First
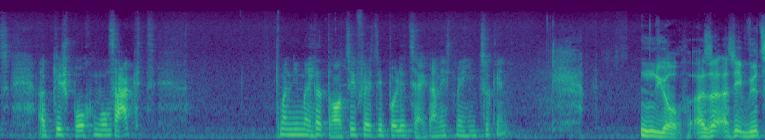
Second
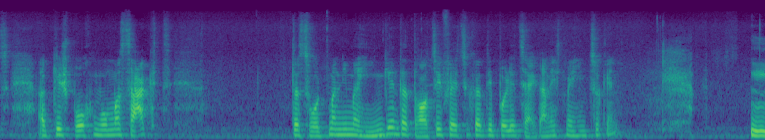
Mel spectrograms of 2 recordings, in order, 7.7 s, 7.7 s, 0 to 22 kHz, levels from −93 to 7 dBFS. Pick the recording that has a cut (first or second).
first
